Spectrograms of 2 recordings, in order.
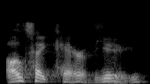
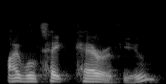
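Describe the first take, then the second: First: It is said in a menacing, threatening tone. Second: It is said in a warm, caring tone. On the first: It is a threat of harm. "that's a threat" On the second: It is a reassuring promise of protection. "a nice thing, an appropriate thing for a, a grandfather to say to his grandchild"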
